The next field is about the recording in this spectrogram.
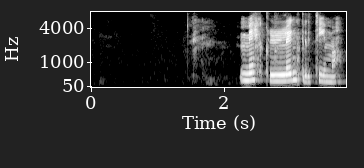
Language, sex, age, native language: Icelandic, female, 9, Icelandic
